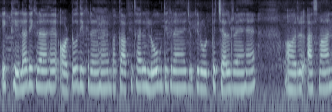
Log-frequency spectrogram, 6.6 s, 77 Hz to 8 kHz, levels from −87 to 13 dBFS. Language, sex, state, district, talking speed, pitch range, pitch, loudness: Hindi, female, Bihar, Gaya, 235 wpm, 200-220 Hz, 210 Hz, -16 LUFS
